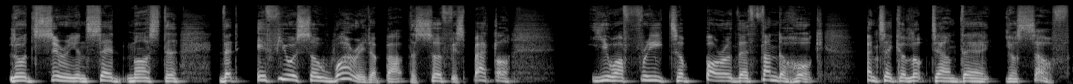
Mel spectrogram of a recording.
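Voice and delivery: high-pitched, careful relay of insolence; nervous officer. A narrator's reading. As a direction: pass on an insult to a feared master, voice high. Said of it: "minor tremor in his voice".

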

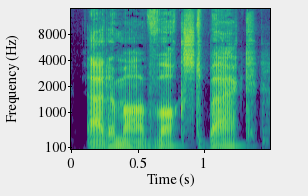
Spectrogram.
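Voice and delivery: ordinary delivery

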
